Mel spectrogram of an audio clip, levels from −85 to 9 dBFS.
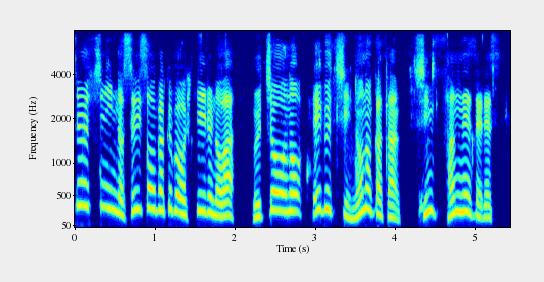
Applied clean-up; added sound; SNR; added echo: neural mask model Resemble Enhance denoiser.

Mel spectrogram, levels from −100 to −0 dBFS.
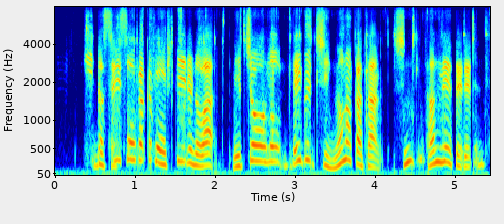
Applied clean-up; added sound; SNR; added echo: neural diffusion model UNIVERSE++.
